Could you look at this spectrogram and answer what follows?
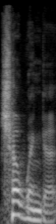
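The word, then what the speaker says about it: Chwinga: Um, and it's Chawinga. It's It's got like a full page on how to pronounce the things in the game.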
